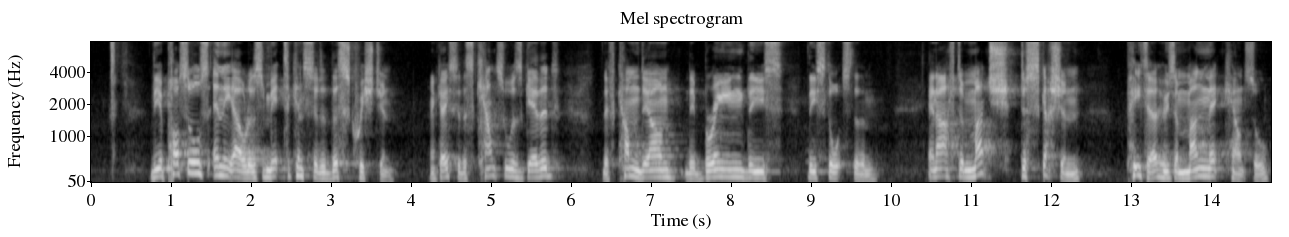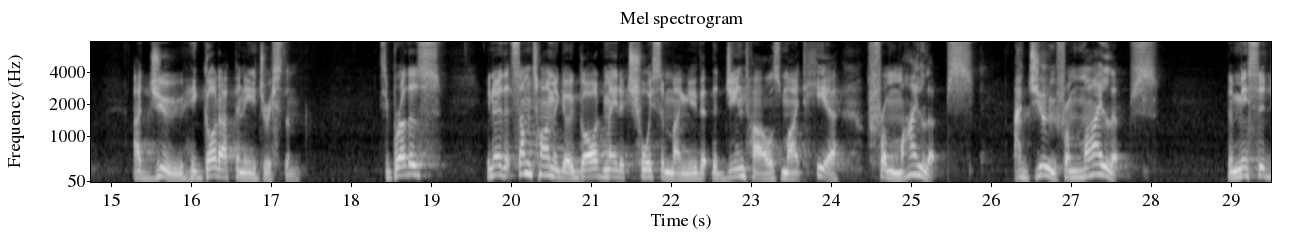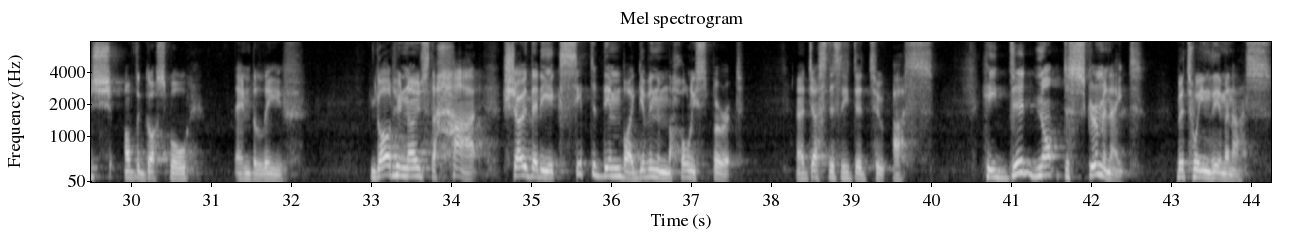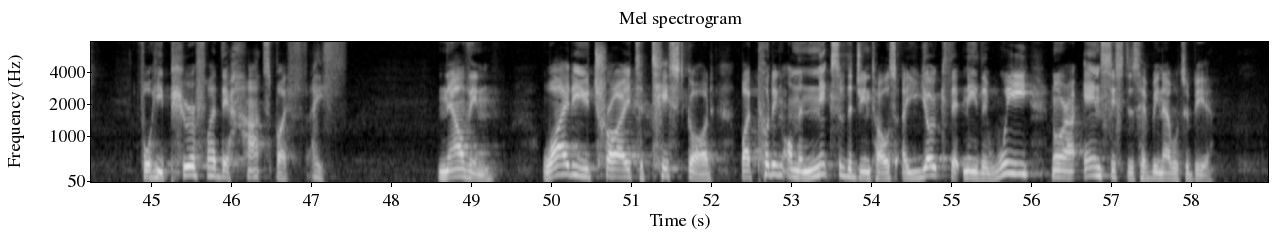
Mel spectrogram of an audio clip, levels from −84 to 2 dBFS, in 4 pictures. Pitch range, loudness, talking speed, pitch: 125-170 Hz, -18 LUFS, 150 wpm, 145 Hz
